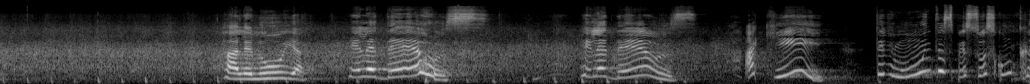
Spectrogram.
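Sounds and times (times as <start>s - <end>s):
applause: 0.0s - 8.0s
speech: 2.2s - 4.6s, 5.8s - 6.9s, 7.5s - 10.2s.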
